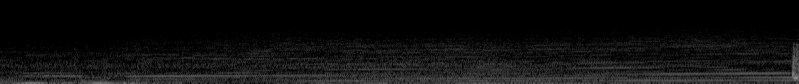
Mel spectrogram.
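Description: ARCA race car engine at full throttle at Richmond in the iRacing simulator, a steady, sustained drone with slowly rising harmonic tones as the engine pulls, heard alone at moderate level.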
